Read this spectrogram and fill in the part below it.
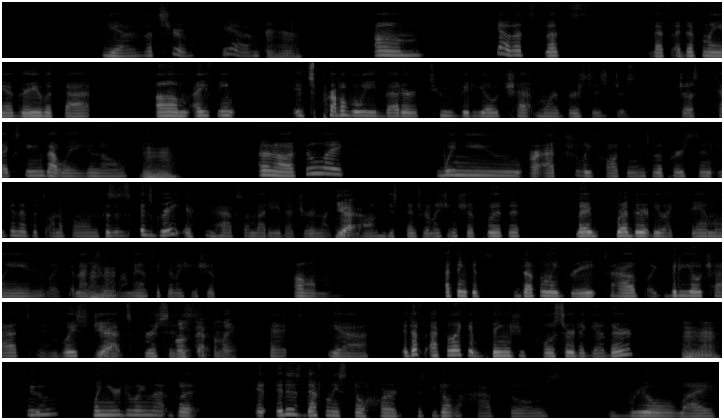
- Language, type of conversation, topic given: English, unstructured, How have smartphones changed the way we communicate?
- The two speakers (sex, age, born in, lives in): female, 30-34, United States, United States; male, 18-19, United States, United States
- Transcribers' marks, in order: none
